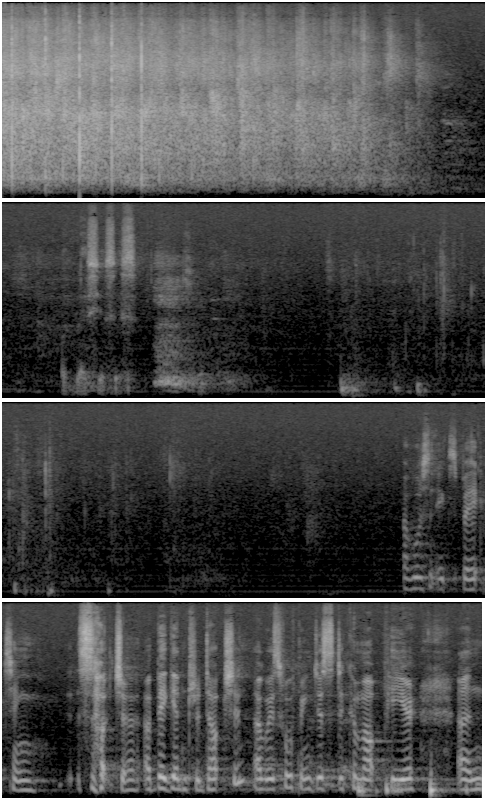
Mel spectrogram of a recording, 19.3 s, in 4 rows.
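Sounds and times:
audience clapping: 0.0s - 4.4s
speech: 5.8s - 6.4s, 13.8s - 19.2s.

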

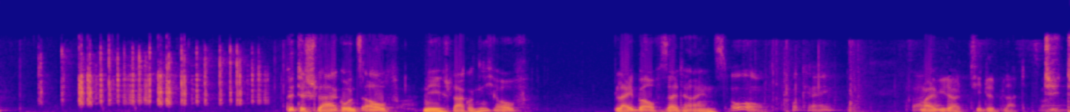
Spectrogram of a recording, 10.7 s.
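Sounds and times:
dice rattling and tumbling: 0.4s - 2.9s
speech: 2.9s - 5.4s, 6.1s - 8.5s, 9.1s - 10.6s.

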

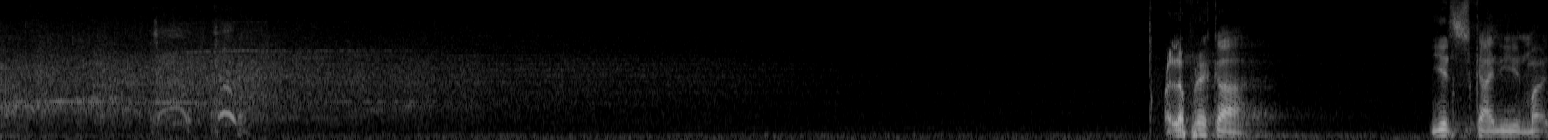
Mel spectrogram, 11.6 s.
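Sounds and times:
brief voices and cheers: 0.0s - 3.9s
audience applause: 0.0s - 5.9s
speech: 8.8s - 9.4s, 10.7s - 11.6s.

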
